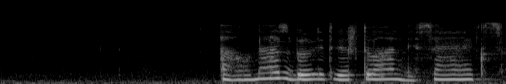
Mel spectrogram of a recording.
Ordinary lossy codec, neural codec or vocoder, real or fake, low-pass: none; vocoder, 44.1 kHz, 128 mel bands, Pupu-Vocoder; fake; 7.2 kHz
